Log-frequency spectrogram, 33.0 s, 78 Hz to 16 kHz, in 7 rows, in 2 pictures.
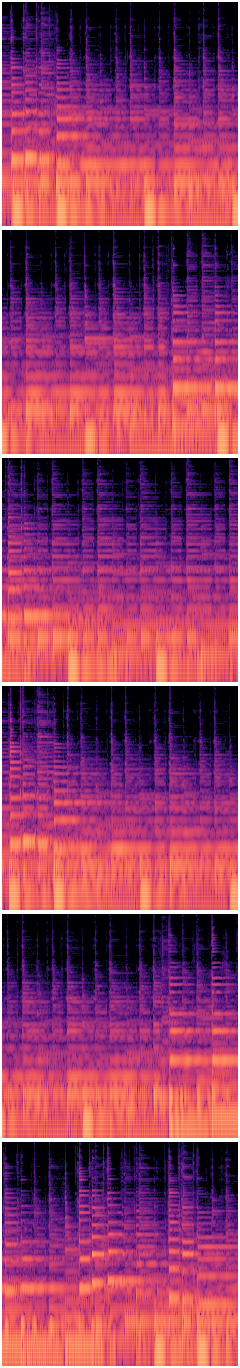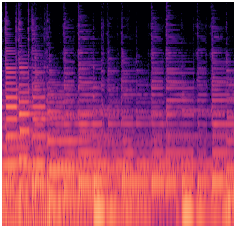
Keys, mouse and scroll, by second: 3.4 7, 4.2 BackSpace, 4.9 0, 5.0 Tab, 5.4 7, 5.8 Return, 7.1-8.0 drag, 15.4 ctrl+d, 16.1-17.6 alt+shift+drag, 21.3 ctrl+d, 22.0 click, 22.8 ctrl+z, 24.0 click, 24.4 ctrl+d, 25.4-27.0 alt+shift+drag, 30.0 click.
